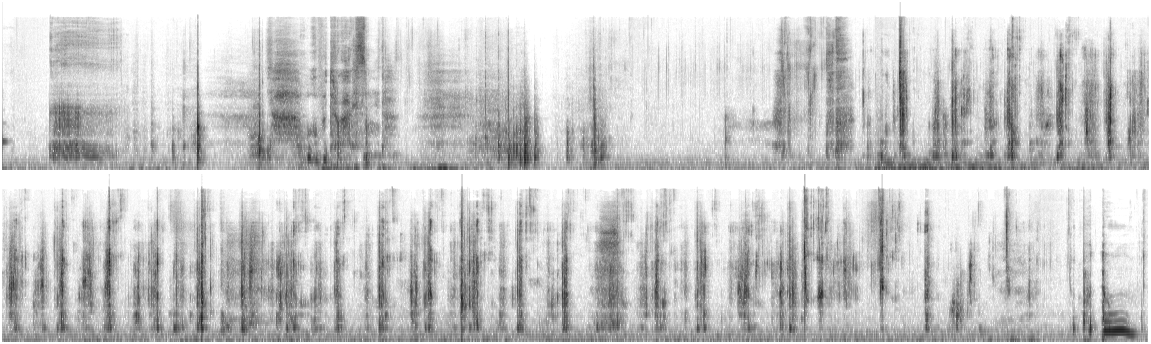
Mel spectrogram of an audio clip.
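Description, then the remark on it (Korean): Crunchy chewing of meat from a large lobster: dense, crisp bites repeating in a quick, steady rhythm for many seconds, fairly loud, after a few short mouth and breath sounds at the start. “이건 커서 그런지 짠맛이 많이 없고 사각사각 씹혀요.”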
